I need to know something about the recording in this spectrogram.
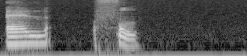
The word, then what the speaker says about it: elles font: Okay, and then feminine form, elles font. Same thing, on, on, and then final T is not pronounced.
